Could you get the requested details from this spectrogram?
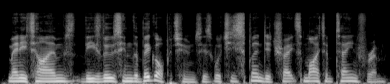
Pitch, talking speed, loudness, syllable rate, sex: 135 Hz, 245 wpm, -18 LUFS, 6.7 syllables/s, male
